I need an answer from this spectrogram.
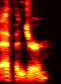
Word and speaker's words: Efinger: I would think Effinger would be 2 Fs, but I thought it would be 2 Gs. So I don't know, but I'm pretty sure it's pronounced Effinger.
